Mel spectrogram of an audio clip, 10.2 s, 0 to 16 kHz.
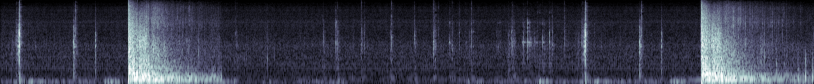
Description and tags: Me firing a friend's custom-made .50 BMG rifle. Sound of the bolt sliding into place along with two reports.Ripped from a personal home video. Recorded circa October 2007.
